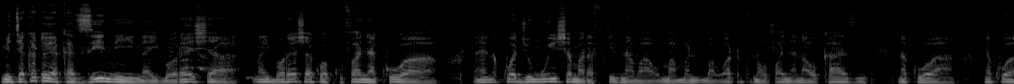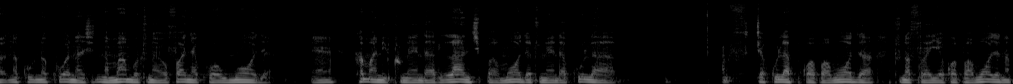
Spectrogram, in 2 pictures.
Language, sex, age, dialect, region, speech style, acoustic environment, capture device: Swahili, male, 25-34, Kenya - Nairobi Sheng-influenced, Kenya, happy, people talking, desktop / Windows / Chrome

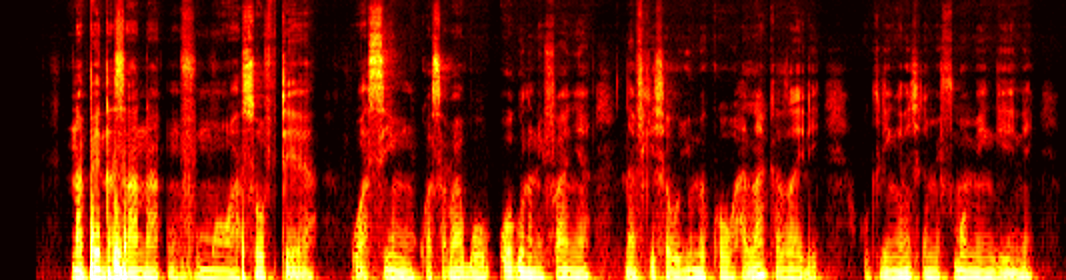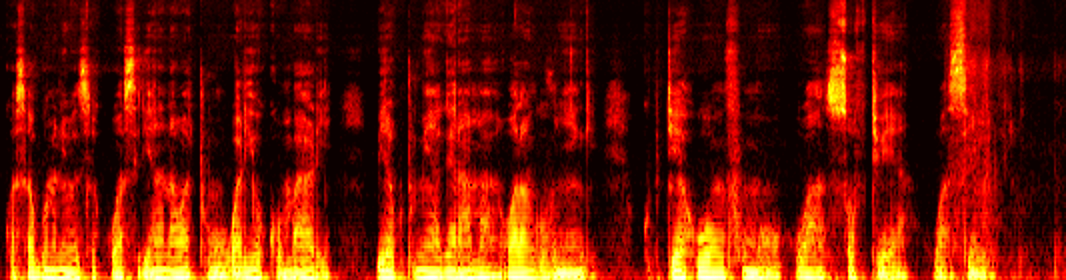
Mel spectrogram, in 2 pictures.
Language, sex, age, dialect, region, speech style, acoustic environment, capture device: Swahili, male, 18-24, Kenya - Nairobi Sheng-influenced, Kenya, anxious, nature, mobile / Linux / Chrome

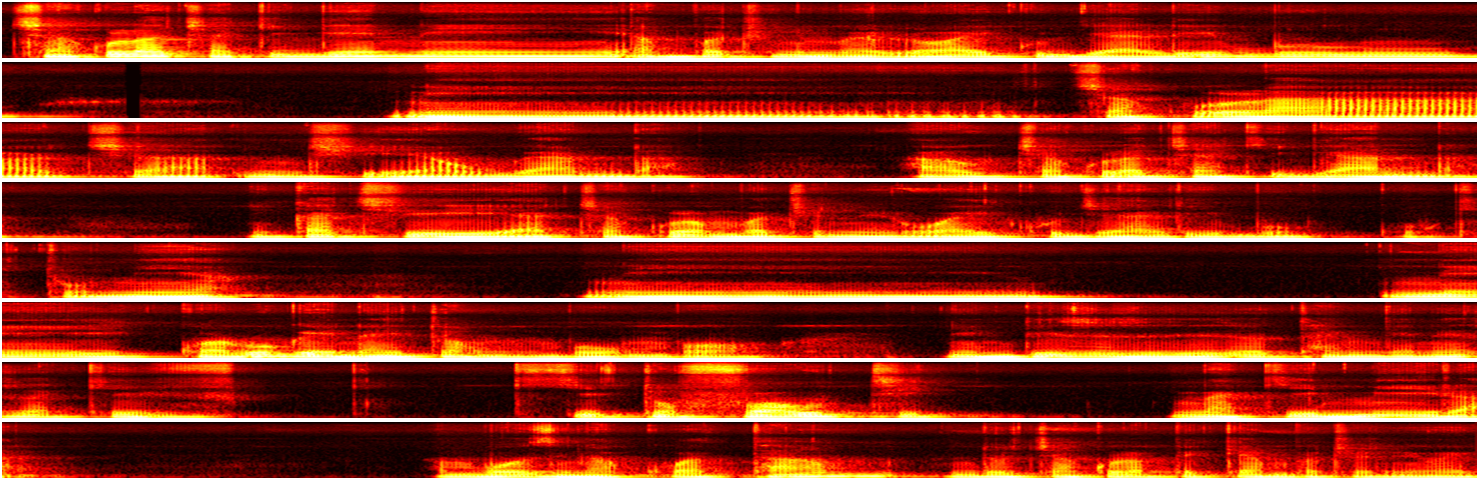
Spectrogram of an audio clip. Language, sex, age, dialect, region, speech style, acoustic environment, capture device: Swahili, male, 25-34, Tanzania - Dar es Salaam, Tanzania, happy, silence, mobile / Linux / Chrome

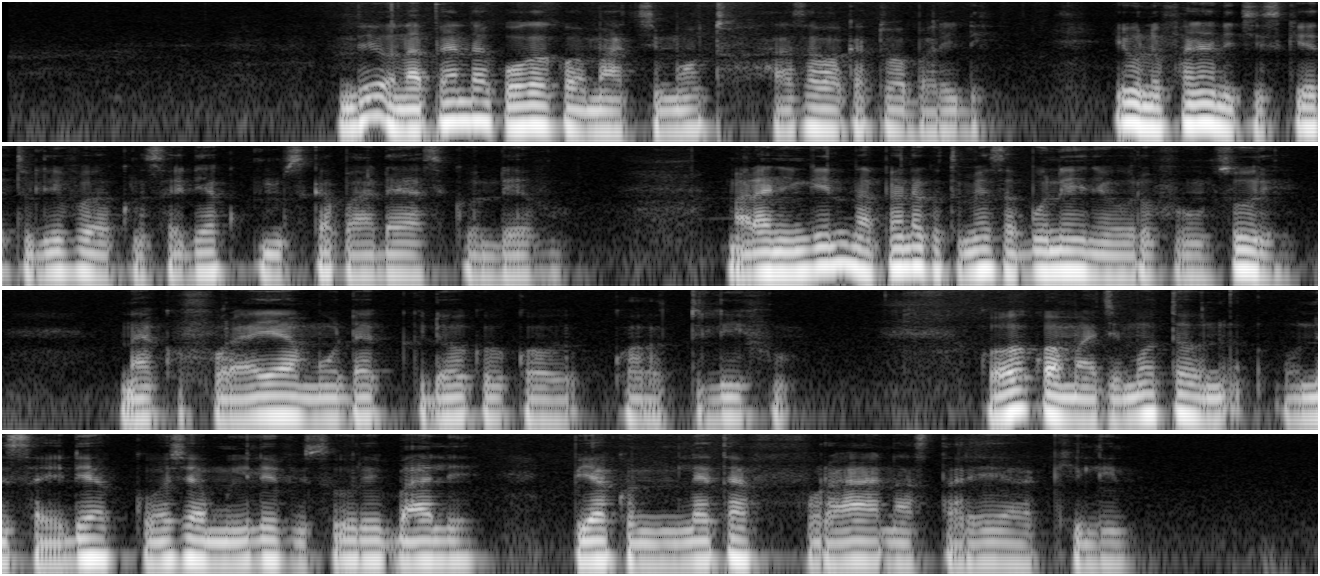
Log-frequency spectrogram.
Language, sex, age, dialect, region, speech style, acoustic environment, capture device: Swahili, male, 25-34, Kenya - Mombasa, Kenya, relaxed, nature, desktop / Windows / Chrome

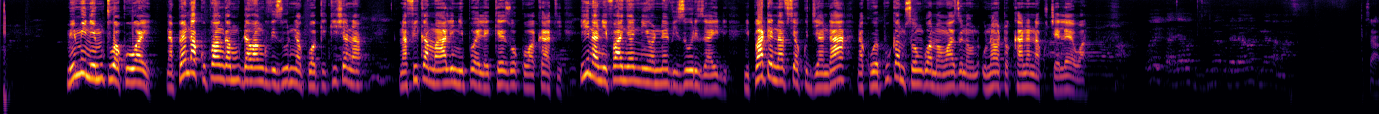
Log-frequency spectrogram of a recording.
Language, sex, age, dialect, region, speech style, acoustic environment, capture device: Swahili, male, 25-34, Kenya - Nairobi Sheng-influenced, Kenya, happy; anxious; tired; nervous, silence, desktop / Windows / Chrome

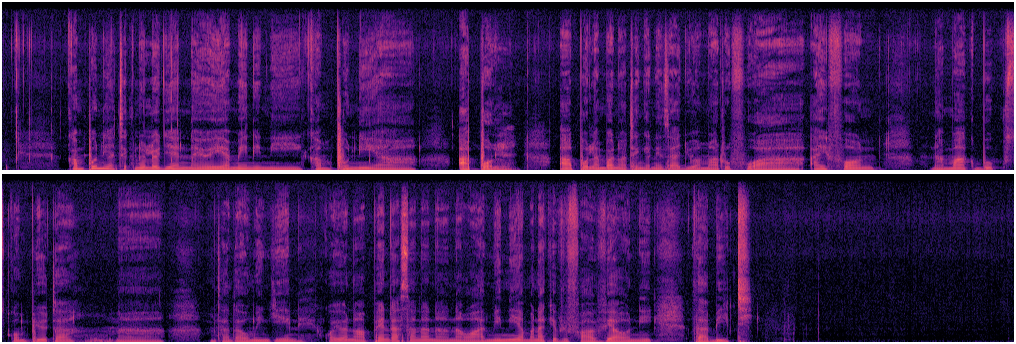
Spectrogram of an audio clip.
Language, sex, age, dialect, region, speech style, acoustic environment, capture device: Swahili, female, 35-44, Kenya - Nairobi Sheng-influenced, Kenya, focused, people talking; traffic; nature, mobile / macOS / Safari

